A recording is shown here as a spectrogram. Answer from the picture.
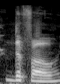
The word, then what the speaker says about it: Dafoe: Dafoe.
